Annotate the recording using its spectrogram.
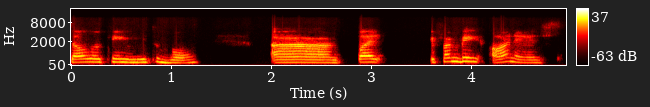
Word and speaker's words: muito bom: It's all looking, how you'd say, muito bom right now for your country. – I was wondering how you're going to pronounce that. Really good.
